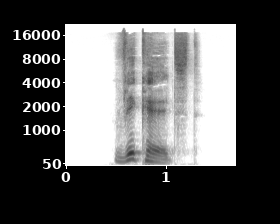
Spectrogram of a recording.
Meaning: second-person singular present of wickeln
- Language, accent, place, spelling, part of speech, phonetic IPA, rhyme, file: German, Germany, Berlin, wickelst, verb, [ˈvɪkl̩st], -ɪkl̩st, De-wickelst.ogg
